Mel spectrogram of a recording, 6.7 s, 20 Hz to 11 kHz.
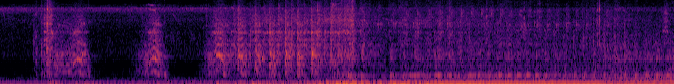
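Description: Nissan 300ZX engine starts after a few rhythmic cranking bursts, then settles into a loud, steady, close idle with a low rumbling drone.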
